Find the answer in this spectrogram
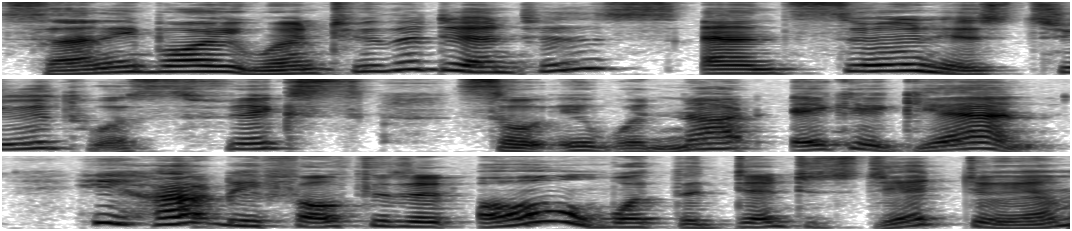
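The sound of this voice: Reading done in an unforced voice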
